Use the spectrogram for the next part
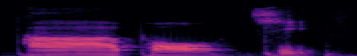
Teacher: When it comes to middle of the word, like 아버지, what do you hear? It should be closer to B. It becomes more voiced like B in baby.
